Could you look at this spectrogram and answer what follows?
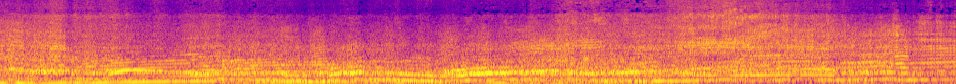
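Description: Rally car engines being driven hard. At least two cars run together, their engine notes climbing under acceleration and dropping at gear changes and lifts.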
